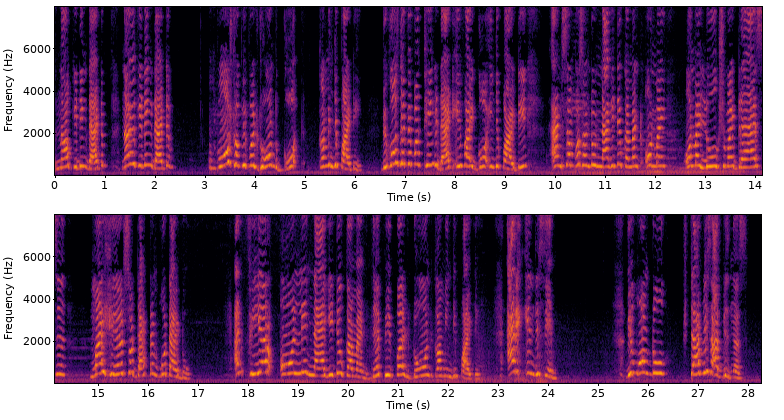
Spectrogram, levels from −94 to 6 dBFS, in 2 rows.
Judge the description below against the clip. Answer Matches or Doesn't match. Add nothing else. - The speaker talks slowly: Doesn't match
